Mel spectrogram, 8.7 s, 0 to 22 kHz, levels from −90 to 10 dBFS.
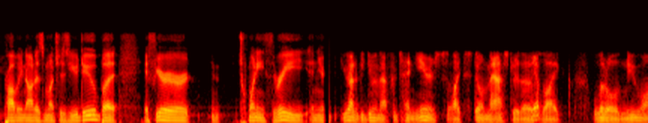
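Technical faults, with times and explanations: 4.30 to 4.38 s, handover gap: the call is passed from one network to another, and for about 80 ms no speech frames reach the decoder, so the sound fades out within a few tens of milliseconds and stays silent until the new link takes over. Whatever was said in that moment is gone. On a waveform this shows as a short flat stretch with a brief taper into it; a spectrogram shows a narrow vertical band empty across all frequencies.
4.38 s to the end, fallback to narrowband: after the gap the call resumes on AMR-NB at 5.9 kbit/s instead of the AMR-WB at 23.85 kbit/s heard before, whose sound up to this point is clean with little or no coding damage. Nothing above 4 kHz survives, so the speech turns duller and muffled, and the low bitrate adds a rough, buzzy edge. A spectrogram shows energy stopping abruptly at a flat ceiling near 4 kHz from this point on.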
